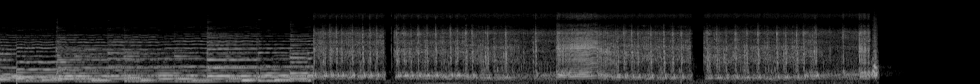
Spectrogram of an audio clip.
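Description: A motorbike engine revs.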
